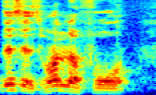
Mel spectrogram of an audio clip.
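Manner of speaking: ordinary talk, nothing marked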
